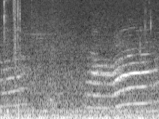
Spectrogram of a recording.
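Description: A cat meows once, faint and drawn out, over a quiet background hum with no talking.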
